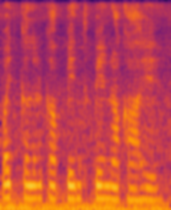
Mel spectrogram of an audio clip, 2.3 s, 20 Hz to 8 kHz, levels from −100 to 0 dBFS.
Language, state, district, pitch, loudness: Hindi, Arunachal Pradesh, Papum Pare, 185 Hz, -15 LUFS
